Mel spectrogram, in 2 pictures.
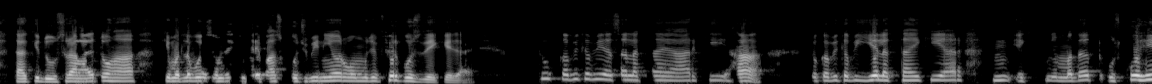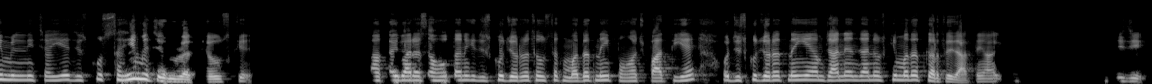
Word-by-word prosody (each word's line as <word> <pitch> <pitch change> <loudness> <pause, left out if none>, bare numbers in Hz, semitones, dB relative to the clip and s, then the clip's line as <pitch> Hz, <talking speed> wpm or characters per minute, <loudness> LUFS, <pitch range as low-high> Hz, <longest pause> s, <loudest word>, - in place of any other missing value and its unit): ताकि 135 +2 +2
दूसरा 135 +1 +2
आए 145 - +4
तो 165 - +4
हाँ, 155 0 +2 0.3
कि 155 - +1
मतलब 150 +1 +4
वो 160 0 +3
समझ 150 0 -1
मेरे 150 0 0
पास 145 0 0
कुछ 145 0 -2
भी 165 +3 0
नहीं 165 +1 +1
है 175 - +3
और 175 - +2
वो 160 -1 +1
मुझे 160 +1 0
फिर 200 - +6
कुछ 155 -3 +4
देके 110 -2 -2
जाए। 95 - -8 0.7
तो 265 - -4
कभी-कभी 240 +1 -3
ऐसा 215 0 -3
लगता 200 0 -5
है 190 - -4
यार 180 0 -6
कि 190 +1 -11
हाँ, 165 -2 +2 0.5
तो 165 - -8
कभी-कभी 185 +2 -3
ये 205 - +10
लगता 195 0 -1
है 190 0 0
कि 205 +2 -4
यार 200 0 -4 0.3
उम, 190 0 -4
एक 160 0 -10 0.2
मदद 175 +5 -3
उसको 165 +6 +3
ही 215 +3 +6
मिलनी 205 -2 +2
चाहिए 195 +2 +1
जिसको 195 +4 -4
सही 225 +2 +5
में 255 -2 +9
जरूरत 130 - +3
है 120 - +2
उसके 125 0 -4 1.2
हाँ, 185 - +1
कई 195 - +4
बार 190 0 +4
ऐसा 190 0 -1
होता 185 +2 0
नहीं 200 0 0
कि 195 - -2
जिसको 175 +3 -1
जरूरत 185 +1 +1
है 195 - +5
उससे 190 +2 -2
मदद 180 +4 +1
नहीं 195 +1 +3
पहुँच 160 0 -4
पाती 155 +2 0
है 205 +4 +1 0.3
और 195 - +1
जिसको 185 +4 -2
जरूरत 195 0 +2
नहीं 205 +1 +3
है 205 - +3
हम 195 -1 -1
जाने-अनजाने 195 +1 +1
उसकी 195 +2 -2
मदद 205 0 +2
करते 145 -5 +1
जाते 125 +3 -3
हैं। 135 - -5
अ 135 - -4 1.2
जी, 155 - -6
जी। 145 -1 -4
185 Hz, 210 wpm, -23 LUFS, 155-200 Hz, 1.2 s, ये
